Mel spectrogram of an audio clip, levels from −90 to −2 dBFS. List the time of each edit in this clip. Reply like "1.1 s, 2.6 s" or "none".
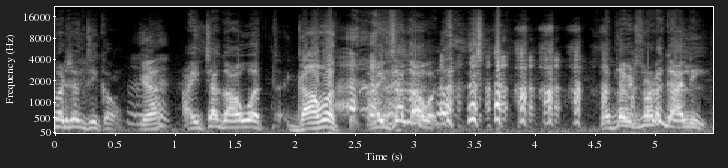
none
